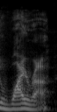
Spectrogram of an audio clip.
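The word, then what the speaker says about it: Huayra: one okay The Pagani wira I don't know what that is either I'm gonna spell it because it doesn't sound like you you would think it is okay h u a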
